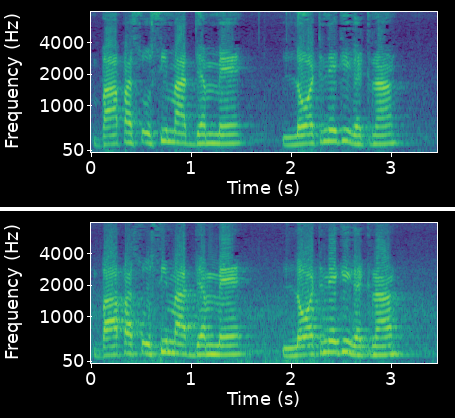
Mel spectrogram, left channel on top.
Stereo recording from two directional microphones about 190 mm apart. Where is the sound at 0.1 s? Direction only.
55° left (ahead or behind).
